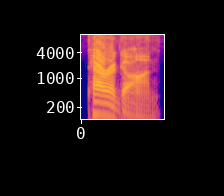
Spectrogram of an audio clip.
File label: "paragon", American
